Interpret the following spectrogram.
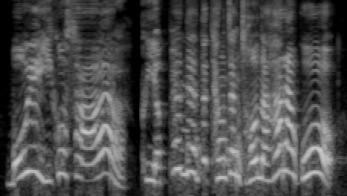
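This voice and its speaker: Woman putting on a fiery middle-aged mom, blunt, commanding, high bright voice, storybook reading. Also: animated, moderate pace, no room sound, faint music behind. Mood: furious. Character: fiery middle-aged mother, hot-tempered and cunning.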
